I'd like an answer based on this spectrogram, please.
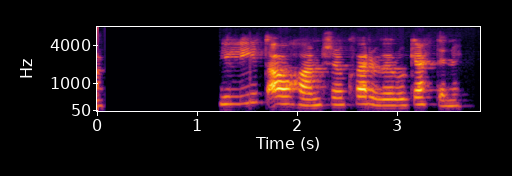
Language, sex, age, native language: Icelandic, female, 11, Icelandic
